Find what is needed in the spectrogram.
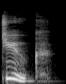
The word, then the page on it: duke: British English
